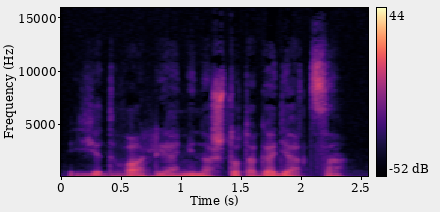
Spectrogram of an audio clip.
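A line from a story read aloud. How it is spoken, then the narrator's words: Father mumbling. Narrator (Russian): пробормотал отец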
